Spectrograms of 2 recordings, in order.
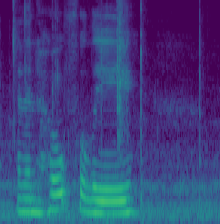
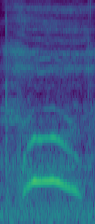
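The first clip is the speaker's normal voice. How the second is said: sharp gasp; 4 dB quieter than usual. Real, not acted. Realizes the mistake.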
